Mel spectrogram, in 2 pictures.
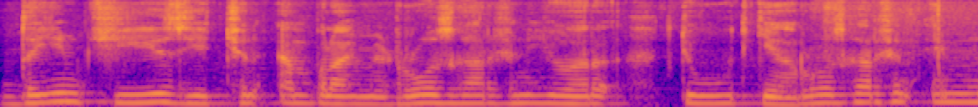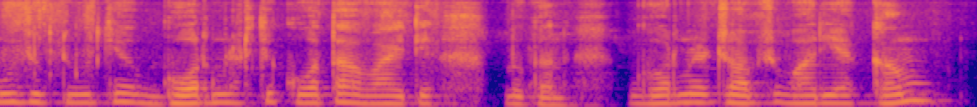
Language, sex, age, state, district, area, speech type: Kashmiri, male, 18-30, Jammu and Kashmir, Kulgam, rural, spontaneous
